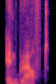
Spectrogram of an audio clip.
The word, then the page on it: ingraft: Indian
